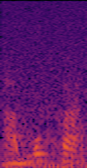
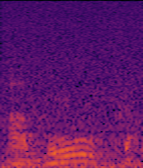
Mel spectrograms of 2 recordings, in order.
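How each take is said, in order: First: The vowel before ka is short. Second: The vowel before ka is long. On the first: The speaker calls it wrong. "jangan dibaca abuka" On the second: The speaker calls it right. "tambahkan wawu antara bun dan ka"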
